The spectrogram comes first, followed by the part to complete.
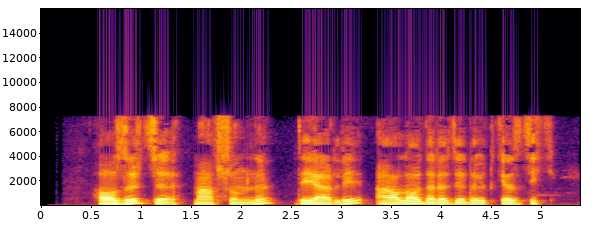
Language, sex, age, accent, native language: Uzbek, male, 18-24, Andijon, Uzbek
